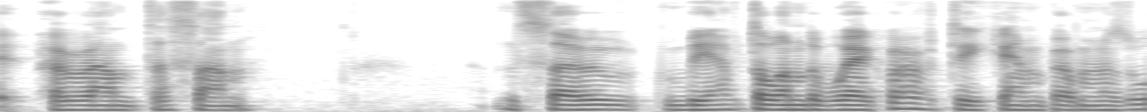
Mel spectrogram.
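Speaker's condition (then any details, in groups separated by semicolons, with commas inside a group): Brain injury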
